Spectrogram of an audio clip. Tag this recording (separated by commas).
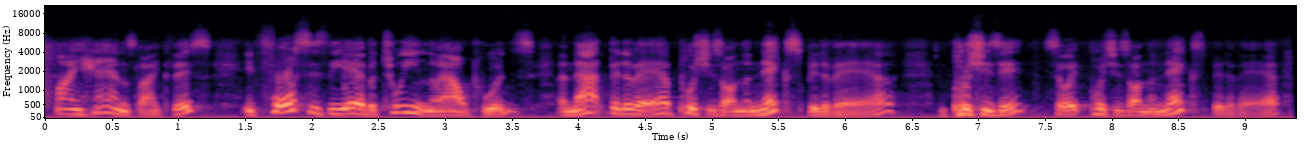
Speech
